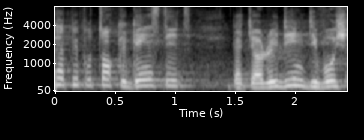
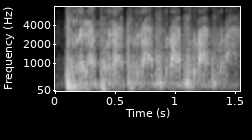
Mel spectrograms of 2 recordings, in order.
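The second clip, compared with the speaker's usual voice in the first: mock chatter. Mocking endless talk.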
